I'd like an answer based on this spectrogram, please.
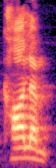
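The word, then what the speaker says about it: column: m के बाद अगर n लगा लो तो फिर n को आप साइलेंट ही कर दोगे. Like for example कॉलम n silent है, ऑटम n साइलेंट है.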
